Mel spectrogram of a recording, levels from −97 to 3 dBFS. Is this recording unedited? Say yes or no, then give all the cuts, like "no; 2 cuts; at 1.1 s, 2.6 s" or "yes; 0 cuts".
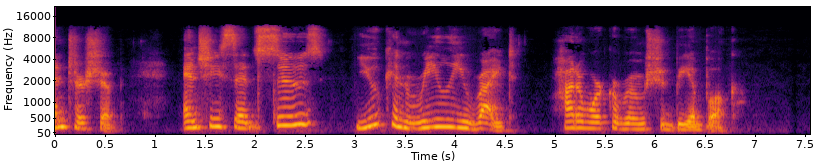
yes; 0 cuts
